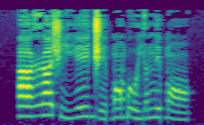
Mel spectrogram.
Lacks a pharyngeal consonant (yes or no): yes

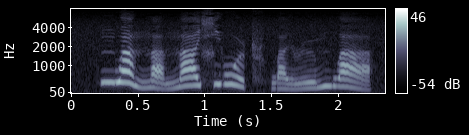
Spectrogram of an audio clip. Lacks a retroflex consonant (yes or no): no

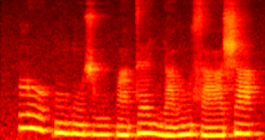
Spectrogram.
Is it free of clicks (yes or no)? yes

